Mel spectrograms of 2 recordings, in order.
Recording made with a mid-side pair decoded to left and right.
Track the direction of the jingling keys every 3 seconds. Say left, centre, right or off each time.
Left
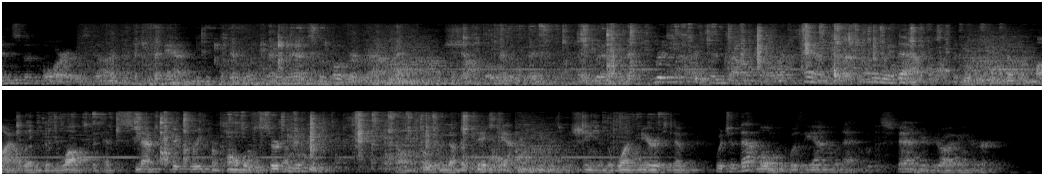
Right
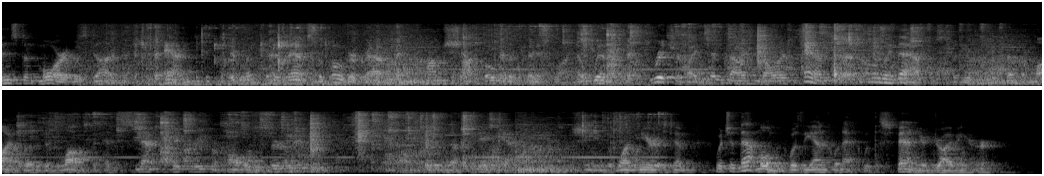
right, centre, left, left, left, centre, off.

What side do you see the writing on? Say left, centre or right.
centre.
